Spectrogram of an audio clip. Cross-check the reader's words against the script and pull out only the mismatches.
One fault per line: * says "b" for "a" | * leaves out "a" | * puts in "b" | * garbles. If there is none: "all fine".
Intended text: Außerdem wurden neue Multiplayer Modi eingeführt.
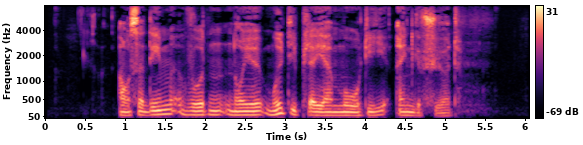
all fine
